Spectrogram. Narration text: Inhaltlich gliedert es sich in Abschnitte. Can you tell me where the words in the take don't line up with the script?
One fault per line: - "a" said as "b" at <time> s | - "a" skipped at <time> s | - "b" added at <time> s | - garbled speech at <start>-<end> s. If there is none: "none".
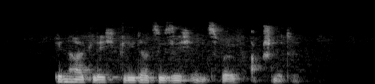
- "es" said as "sie" at 1.5 s
- "zwölf" added at 2.1 s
